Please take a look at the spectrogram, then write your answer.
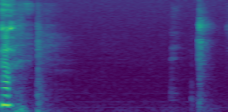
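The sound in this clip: A single loud, voiced sneeze bursts out at the start with a short breathy tail, followed by near silence and a couple of faint, brief sounds later.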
